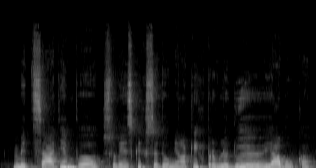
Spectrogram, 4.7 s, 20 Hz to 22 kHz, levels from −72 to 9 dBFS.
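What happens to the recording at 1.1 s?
Nothing goes wrong at 1.1 s: the speech carries on intact through that moment, with no dropout, click, glitch or other fault to be heard there.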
